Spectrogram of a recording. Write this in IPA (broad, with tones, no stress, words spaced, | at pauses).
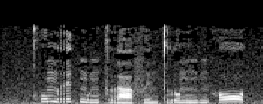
kʰo˥˩mre˥˩k̚ mɯ˦˥ŋkraː˨˩fe˨˩n tro˧nŋɯ˧ŋhɔː˥˩t̚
